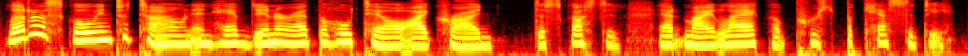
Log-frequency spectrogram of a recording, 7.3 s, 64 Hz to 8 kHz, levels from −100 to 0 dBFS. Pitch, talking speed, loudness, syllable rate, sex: 205 Hz, 155 wpm, -19 LUFS, 4.3 syllables/s, female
